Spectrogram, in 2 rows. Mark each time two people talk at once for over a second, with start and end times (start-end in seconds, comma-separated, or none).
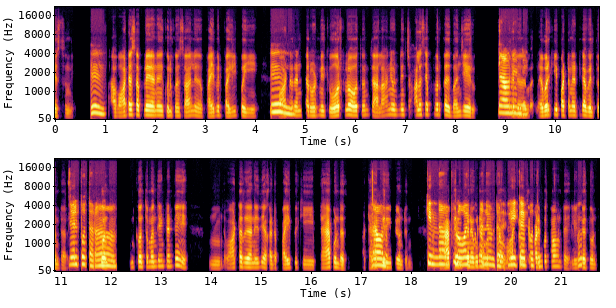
18.4-20.6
